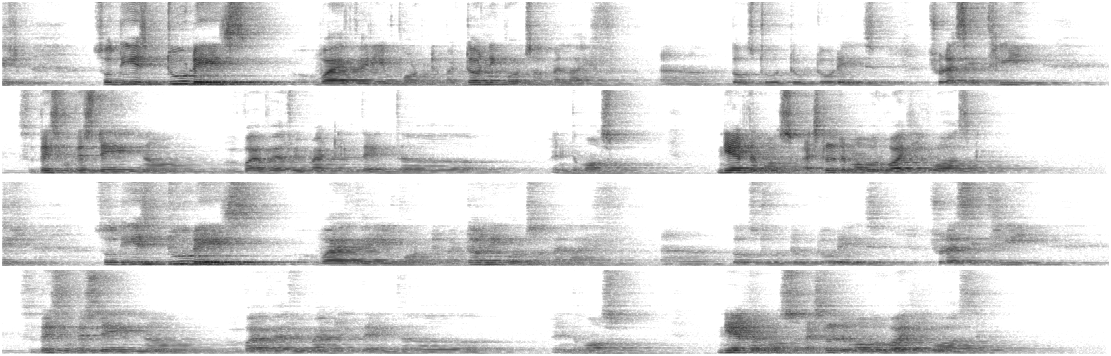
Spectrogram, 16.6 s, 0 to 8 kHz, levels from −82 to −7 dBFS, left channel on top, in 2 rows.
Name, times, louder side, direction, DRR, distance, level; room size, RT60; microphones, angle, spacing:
voice 1, 0.0-1.9 2.2-4.6 4.9-8.0 8.4-9.6 9.9-11.8 12.4-12.9 13.7-15.6, left 3 dB, 80° left, 4 dB, 0.5 m, -29 dB
3.2 x 3.0 x 3.0 m, 1.2 s
head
